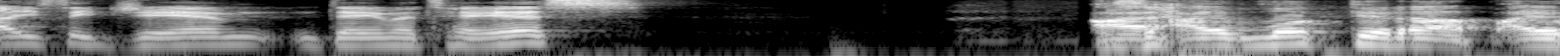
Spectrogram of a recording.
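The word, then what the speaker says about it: DeMatteis: others it is that how you see Jim de Mateus I looked it up I looked up a video on YouTube how do you pronounce this name that someone said de Matteis that's like the third different way I've heard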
